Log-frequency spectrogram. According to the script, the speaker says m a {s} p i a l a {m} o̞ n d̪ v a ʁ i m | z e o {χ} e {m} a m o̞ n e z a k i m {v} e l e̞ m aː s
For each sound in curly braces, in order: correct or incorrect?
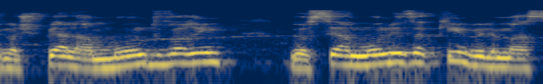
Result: incorrect: ʃ, correct, incorrect: s, incorrect: none, correct

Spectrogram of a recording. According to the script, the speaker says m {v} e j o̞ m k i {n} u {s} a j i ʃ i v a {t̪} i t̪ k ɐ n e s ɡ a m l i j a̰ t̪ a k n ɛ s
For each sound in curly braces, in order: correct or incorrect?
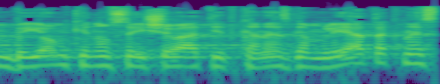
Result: incorrect: b, correct, correct, correct

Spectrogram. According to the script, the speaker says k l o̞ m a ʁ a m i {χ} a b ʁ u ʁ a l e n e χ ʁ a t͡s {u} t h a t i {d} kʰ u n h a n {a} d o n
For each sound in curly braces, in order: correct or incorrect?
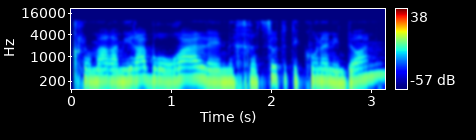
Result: incorrect: ʁ, correct, incorrect: none, incorrect: i

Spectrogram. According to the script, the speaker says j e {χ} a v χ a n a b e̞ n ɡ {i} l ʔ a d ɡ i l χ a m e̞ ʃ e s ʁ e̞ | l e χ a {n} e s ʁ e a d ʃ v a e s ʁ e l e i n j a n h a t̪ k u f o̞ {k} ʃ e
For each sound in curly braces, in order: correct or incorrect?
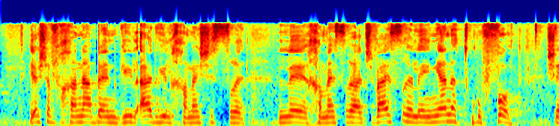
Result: incorrect: ʃ, correct, incorrect: m, incorrect: t

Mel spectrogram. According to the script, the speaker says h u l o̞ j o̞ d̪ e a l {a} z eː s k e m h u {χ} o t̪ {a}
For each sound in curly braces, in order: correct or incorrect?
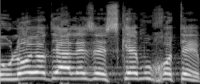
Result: incorrect: e, correct, incorrect: e

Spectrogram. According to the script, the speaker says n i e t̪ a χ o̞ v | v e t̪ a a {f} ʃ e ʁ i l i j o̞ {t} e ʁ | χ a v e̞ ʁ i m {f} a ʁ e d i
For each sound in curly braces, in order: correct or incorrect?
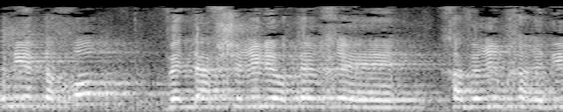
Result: correct, correct, incorrect: χ

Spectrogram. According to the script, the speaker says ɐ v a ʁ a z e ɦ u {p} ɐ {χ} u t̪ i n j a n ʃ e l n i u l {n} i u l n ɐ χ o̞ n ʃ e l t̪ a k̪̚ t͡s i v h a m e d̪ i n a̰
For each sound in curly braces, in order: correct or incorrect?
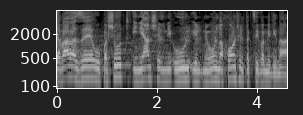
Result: correct, incorrect: ʃ, correct

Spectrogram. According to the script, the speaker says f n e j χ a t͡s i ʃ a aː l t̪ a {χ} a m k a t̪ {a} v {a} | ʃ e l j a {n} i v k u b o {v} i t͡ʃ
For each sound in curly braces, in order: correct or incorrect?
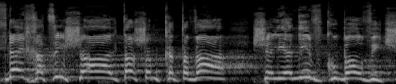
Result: incorrect: ʃ, correct, correct, correct, correct

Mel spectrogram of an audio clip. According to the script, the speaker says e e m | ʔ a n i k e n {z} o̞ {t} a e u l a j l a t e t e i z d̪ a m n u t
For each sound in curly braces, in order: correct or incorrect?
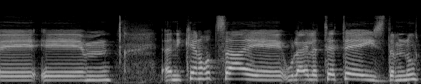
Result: incorrect: ʁ, incorrect: t͡s

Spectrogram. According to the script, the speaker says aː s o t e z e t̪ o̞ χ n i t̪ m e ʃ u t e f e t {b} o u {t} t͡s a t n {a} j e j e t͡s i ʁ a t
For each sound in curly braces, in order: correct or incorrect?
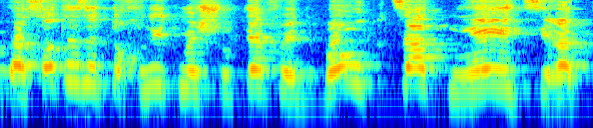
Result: correct, incorrect: k, incorrect: i

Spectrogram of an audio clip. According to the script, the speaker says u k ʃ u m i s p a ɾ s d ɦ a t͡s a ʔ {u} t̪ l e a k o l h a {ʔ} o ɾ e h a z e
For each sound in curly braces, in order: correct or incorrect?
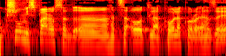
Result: incorrect: o, incorrect: k

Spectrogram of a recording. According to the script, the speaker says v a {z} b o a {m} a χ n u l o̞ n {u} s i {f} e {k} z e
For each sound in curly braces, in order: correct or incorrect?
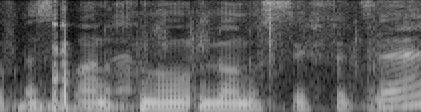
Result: correct, incorrect: n, incorrect: o, correct, incorrect: t

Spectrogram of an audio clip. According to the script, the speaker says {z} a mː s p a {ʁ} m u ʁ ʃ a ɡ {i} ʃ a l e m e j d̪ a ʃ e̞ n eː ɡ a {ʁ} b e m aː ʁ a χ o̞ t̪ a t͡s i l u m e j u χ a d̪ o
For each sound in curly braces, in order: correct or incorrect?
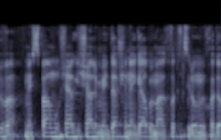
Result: incorrect: v, correct, correct, correct

